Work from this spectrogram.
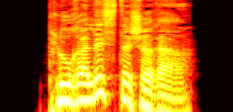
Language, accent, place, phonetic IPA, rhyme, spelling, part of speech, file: German, Germany, Berlin, [pluʁaˈlɪstɪʃəʁɐ], -ɪstɪʃəʁɐ, pluralistischerer, adjective, De-pluralistischerer.ogg
- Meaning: inflection of pluralistisch: 1. strong/mixed nominative masculine singular comparative degree 2. strong genitive/dative feminine singular comparative degree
